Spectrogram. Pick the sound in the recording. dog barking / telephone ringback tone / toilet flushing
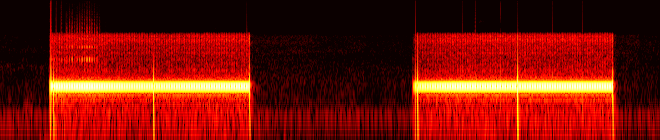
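telephone ringback tone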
